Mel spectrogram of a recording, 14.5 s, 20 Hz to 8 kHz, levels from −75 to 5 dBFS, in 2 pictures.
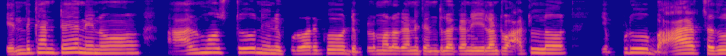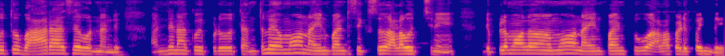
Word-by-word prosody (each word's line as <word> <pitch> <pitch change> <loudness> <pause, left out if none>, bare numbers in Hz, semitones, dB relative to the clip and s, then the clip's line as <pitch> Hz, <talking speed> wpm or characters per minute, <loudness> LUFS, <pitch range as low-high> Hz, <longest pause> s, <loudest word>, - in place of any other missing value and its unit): ఎందుకంటే 215 +4 -1 0.2
నేను 195 -1 0 0.8
ఆల్మోస్ట్ 220 +3 -2 0.2
నేను 185 -2 -2
ఇప్పటి 170 +1 -6
వరకు 180 +1 -3 0.2
డిప్లొమాలో 165 +3 -3
కాని, 160 +1 -2
10థ్‌లో 150 0 -4 0.2
కానీ 160 0 -1
ఇలాంటి 160 -1 0
వాటిల్లో 200 +5 -1 0.5
ఎప్పుడూ 220 - -4 0.2
బా - - -1 0.4
చదువుతూ, 180 +2 +1
బా 150 - +4 0.2
రాసేవాడినండి. 160 -8 +1 0.4
అంటే 155 +6 -4
నాకు 170 0 -3
ఇప్పుడు 160 +1 -3 0.2
10థ్‌లో 150 +4 -5 0.2
ఏమో 190 +2 0
9.6 160 -1 -1
అలా 165 +2 +5
వచ్చినాయి, 145 -5 -4 0.4
డిప్లొమాలో 180 +2 +3 0.2
ఏమో 180 +2 0 0.2
9.2 155 +1 -1 0.2
అలా 150 +2 -1
పడిపోయింది. 145 -6 +1
165 Hz, 125 wpm, -22 LUFS, 155-185 Hz, 0.8 s, అలా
